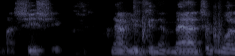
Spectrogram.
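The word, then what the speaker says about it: Maxixe: And the music box played was playing a machixe. She didn't pronounce it like that. She said machich.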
